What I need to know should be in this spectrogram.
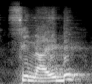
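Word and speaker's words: स्फेनॉइड: फिनाइड अस्थि। इसमें S silent रहता है, तो दूसरे का राइट आंसर हो जाएगा बी।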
